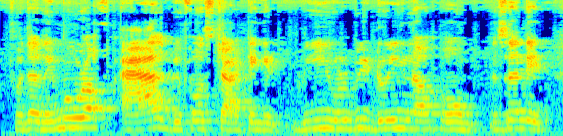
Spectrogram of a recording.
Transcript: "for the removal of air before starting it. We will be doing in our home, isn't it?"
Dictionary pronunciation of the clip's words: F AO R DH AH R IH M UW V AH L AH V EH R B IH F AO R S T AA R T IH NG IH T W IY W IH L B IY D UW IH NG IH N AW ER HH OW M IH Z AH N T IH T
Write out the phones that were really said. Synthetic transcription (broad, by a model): F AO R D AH R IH M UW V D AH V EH L B IH F AO R S T AA R T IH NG IH T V IY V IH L B IY D UW IH NG N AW HH OW M IH Z AH N T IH T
